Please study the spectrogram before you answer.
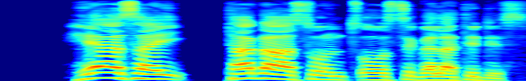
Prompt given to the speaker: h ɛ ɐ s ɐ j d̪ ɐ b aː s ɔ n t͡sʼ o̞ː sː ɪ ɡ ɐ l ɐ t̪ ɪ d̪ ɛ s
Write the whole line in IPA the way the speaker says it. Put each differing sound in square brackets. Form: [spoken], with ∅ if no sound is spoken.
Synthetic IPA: h ɛ ɐ s ɐ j [t̪] ɐ [ɡ] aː s ɔ n t͡sʼ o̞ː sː ɪ ɡ ɐ l ɐ t̪ ɪ d̪ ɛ s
